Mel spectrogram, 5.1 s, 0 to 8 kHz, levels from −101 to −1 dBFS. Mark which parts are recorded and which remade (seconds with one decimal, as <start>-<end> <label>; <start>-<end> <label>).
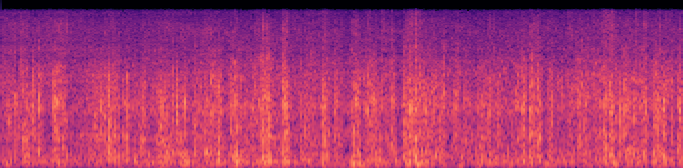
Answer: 0.0-1.6 remade; 1.6-2.2 recorded; 2.2-2.6 remade; 2.6-5.1 recorded

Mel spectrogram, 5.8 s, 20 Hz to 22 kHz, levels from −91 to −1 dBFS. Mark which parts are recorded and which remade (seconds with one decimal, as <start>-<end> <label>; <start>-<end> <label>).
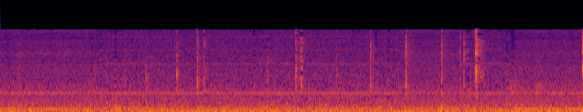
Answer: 0.0-1.0 remade; 1.0-4.0 recorded; 4.0-4.6 remade; 4.6-5.1 recorded; 5.1-5.8 remade

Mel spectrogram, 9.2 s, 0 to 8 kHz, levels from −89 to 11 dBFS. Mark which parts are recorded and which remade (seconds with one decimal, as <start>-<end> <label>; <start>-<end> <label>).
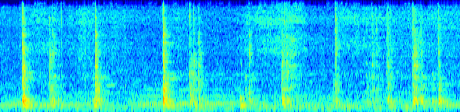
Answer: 0.0-6.6 remade; 6.6-8.2 recorded; 8.2-9.2 remade

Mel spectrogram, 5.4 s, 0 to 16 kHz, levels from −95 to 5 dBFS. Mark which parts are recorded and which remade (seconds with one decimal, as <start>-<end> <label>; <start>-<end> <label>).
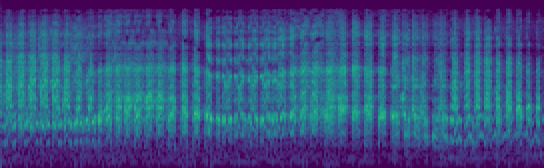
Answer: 0.0-3.2 recorded; 3.2-4.5 remade; 4.5-5.4 recorded

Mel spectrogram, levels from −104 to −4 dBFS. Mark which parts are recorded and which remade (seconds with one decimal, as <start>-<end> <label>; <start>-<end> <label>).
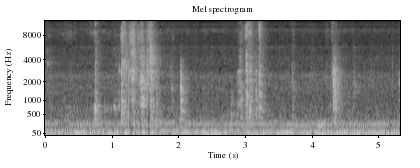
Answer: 0.0-5.3 recorded

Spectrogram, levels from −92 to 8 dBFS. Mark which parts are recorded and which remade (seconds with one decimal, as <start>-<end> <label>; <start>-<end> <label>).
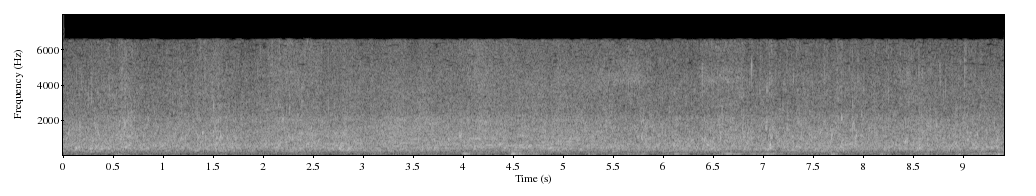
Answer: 0.0-2.6 recorded; 2.6-5.4 remade; 5.4-9.4 recorded

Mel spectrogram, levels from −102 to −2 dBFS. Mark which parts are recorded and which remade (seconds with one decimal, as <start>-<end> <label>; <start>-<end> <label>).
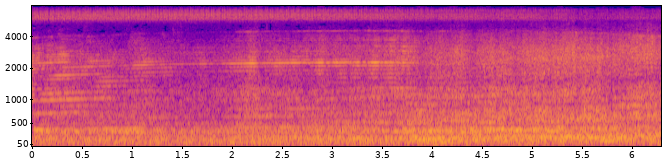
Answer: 0.0-6.3 recorded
